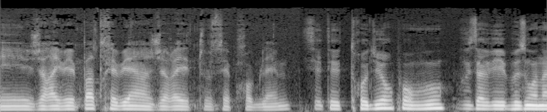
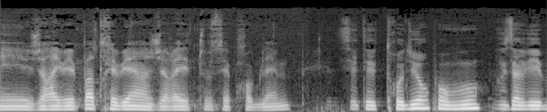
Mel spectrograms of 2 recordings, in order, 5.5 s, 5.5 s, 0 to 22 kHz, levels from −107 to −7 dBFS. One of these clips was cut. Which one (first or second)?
first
